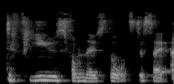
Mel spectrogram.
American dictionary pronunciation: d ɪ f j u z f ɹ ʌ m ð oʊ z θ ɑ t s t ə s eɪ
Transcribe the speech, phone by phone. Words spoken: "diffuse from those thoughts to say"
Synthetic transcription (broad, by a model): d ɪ f j u z f ɹ ʌ m ð oʊ z θ ɑ t s t ə s eɪ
